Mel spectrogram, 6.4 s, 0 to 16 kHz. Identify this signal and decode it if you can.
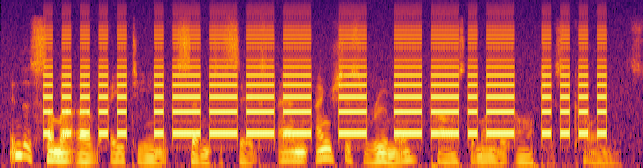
Morse code, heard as electronic beeps, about 13 wpm, 660 Hz, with speech in English. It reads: 51TQH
